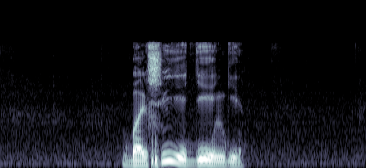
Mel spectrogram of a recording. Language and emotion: Russian, neutral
